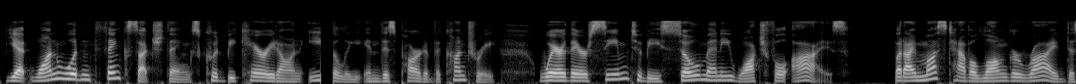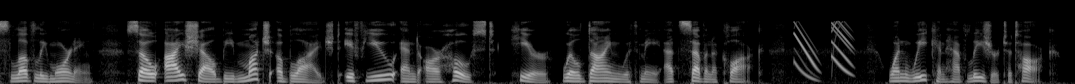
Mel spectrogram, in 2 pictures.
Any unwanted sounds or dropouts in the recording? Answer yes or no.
yes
